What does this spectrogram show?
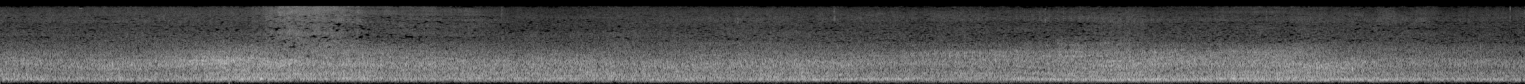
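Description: Steady rolling noise of a Lastochka electric multiple-unit train running past, with a brief high hiss about three seconds in.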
